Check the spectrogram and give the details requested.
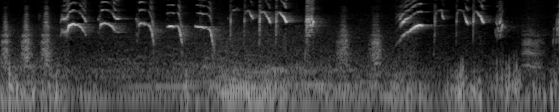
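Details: Male Javan myna in natural song, delivering a busy string of loud slurred whistles that swoop up and down, interspersed with harsh clicks and rasping notes.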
